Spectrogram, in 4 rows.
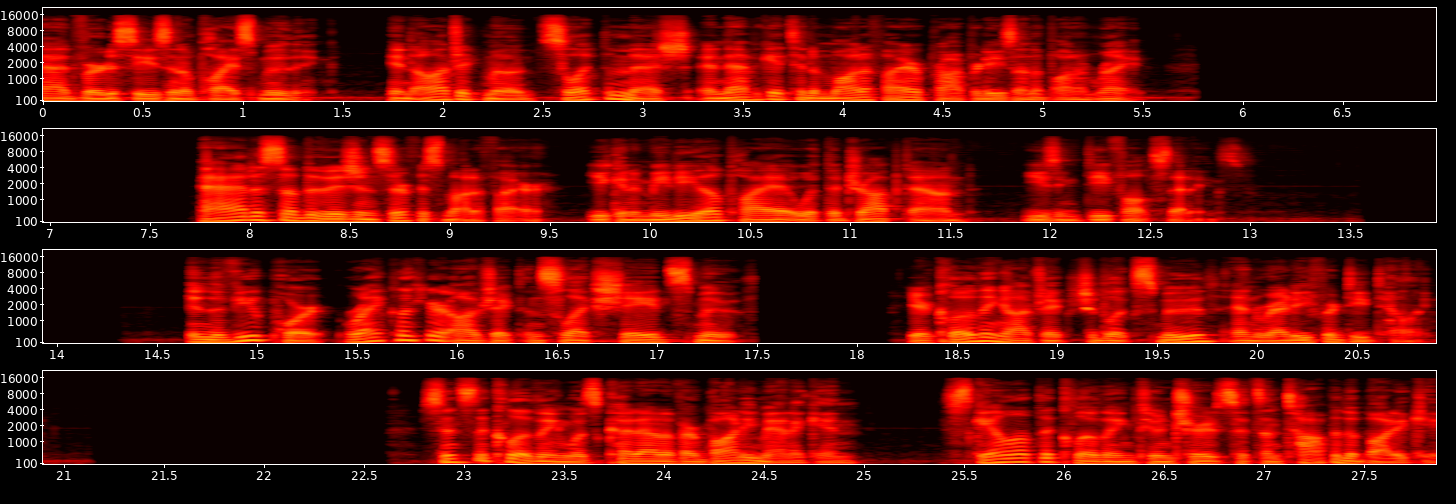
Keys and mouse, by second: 1.1-2.1 drag, 3.0 click, 3.7 click, 16.4-19.3 right drag, 19.9-20.2 middle drag, 20.6-21.9 middle drag, 22.8 click, 23.4-24.7 shift+middle drag, 26.0 click, 27.7 click.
